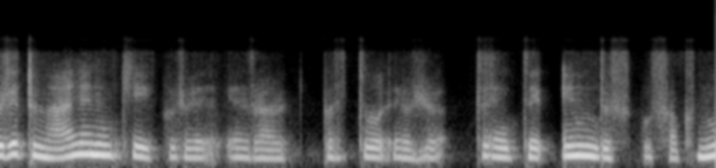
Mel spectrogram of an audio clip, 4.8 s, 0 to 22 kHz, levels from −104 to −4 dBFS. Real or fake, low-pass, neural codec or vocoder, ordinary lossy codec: fake; 7.2 kHz; codec, 16 kHz, 0.5 kbps, FreqCodec, larger model; Opus, 16 kbps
